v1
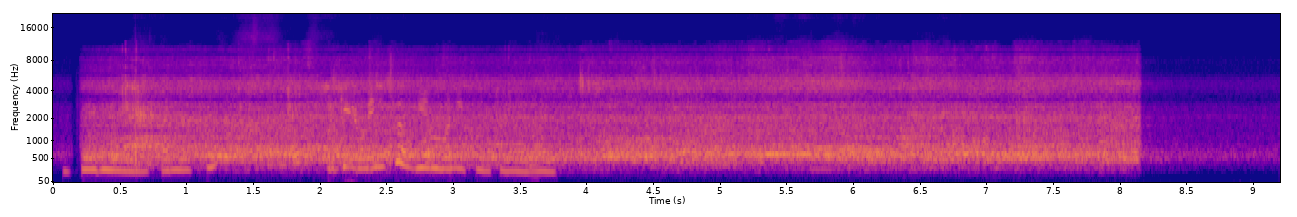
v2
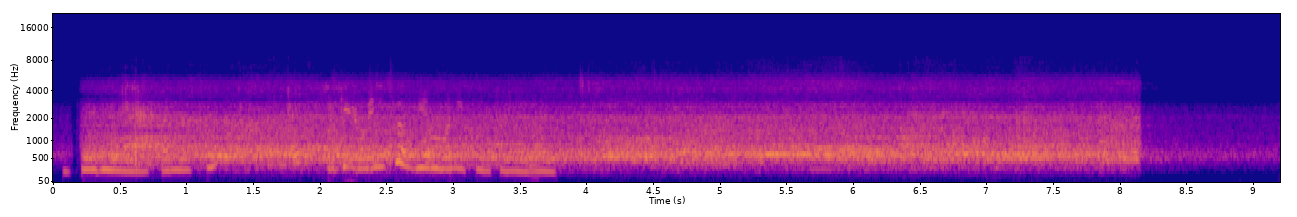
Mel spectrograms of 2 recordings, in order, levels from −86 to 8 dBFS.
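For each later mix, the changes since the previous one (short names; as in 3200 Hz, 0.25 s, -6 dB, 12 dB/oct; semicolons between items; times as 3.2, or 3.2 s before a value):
master: add LPF 1700 Hz 12 dB/oct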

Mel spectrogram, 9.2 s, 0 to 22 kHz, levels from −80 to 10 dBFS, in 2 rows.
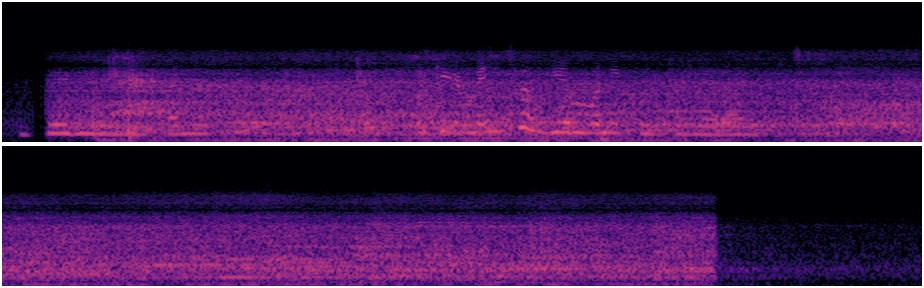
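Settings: background: remove resonant high-pass 600 Hz, resonance Q 3.6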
